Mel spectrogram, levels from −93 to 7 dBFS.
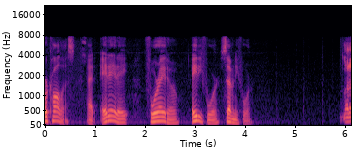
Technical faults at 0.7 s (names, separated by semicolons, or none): echo leak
